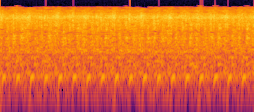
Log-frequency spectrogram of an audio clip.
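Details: SDLG loader diesel engine at steady idle, troubleshooting an engine knock without opening the engine: a sharp, even knock about nine per second, cause unknown.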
